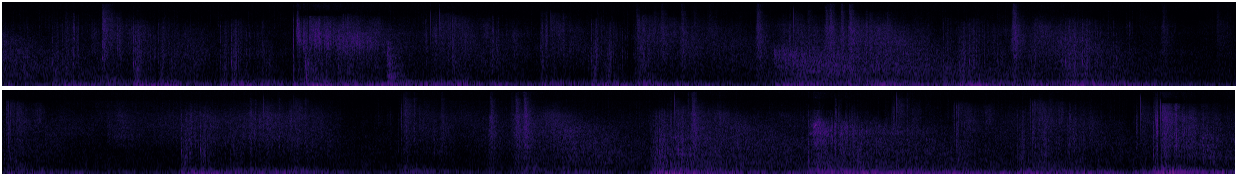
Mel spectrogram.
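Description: Naval gunfire in the warship game Ultimate Admiral Dreadnoughts, a dense, continuous barrage of booming cannon shots and explosions rolling on without pause, loud and layered, with no speech.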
